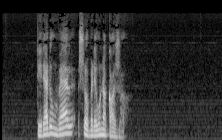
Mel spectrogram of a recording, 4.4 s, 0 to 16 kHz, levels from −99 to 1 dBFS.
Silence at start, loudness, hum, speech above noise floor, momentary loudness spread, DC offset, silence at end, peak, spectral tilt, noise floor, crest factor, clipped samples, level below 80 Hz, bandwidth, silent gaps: 0.75 s; -20 LUFS; none; 47 dB; 8 LU; under 0.1%; 1.95 s; -2 dBFS; -6 dB/octave; -67 dBFS; 22 dB; under 0.1%; -52 dBFS; 11.5 kHz; none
